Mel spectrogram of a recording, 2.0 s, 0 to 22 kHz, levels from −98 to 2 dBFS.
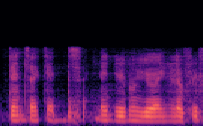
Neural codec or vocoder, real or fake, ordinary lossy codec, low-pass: codec, 24 kHz, 1 kbps, SNAC; fake; none; 5.4 kHz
